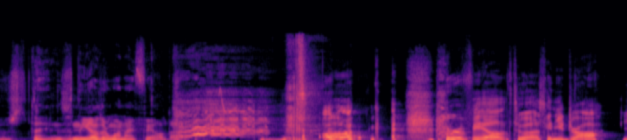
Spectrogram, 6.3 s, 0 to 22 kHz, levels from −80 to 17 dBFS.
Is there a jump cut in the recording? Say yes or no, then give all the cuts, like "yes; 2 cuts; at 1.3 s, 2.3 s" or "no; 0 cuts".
yes; 1 cut; at 5.1 s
